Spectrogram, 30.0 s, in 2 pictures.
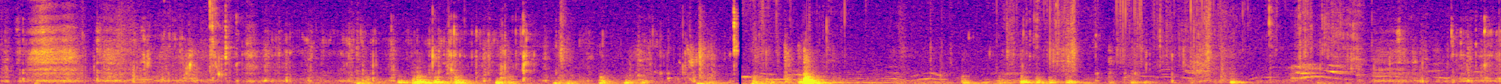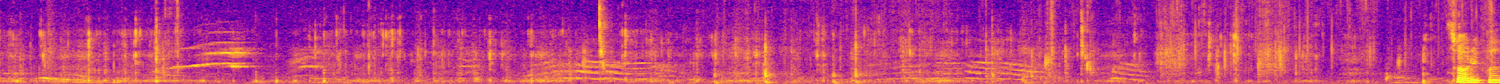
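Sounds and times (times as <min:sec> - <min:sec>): person chewing: 0:00.0 - 0:08.5, 0:09.6 - 0:30.0
faint background voices: 0:07.4 - 0:27.4.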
